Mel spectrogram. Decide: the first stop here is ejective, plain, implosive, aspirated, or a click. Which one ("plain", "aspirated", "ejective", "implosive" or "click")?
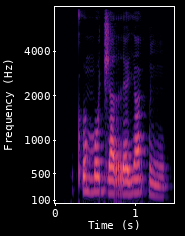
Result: ejective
